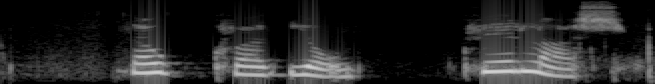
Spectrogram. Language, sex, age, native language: Icelandic, female, 10, Icelandic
